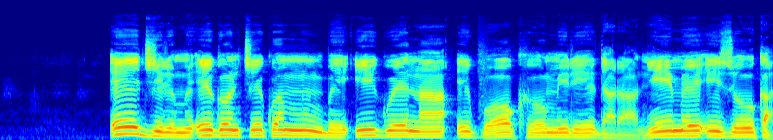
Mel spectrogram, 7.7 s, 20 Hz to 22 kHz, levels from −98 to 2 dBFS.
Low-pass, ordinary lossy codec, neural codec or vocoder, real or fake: 14.4 kHz; none; none; real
